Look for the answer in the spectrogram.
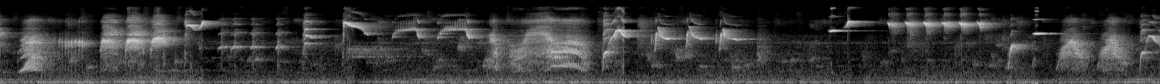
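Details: Black-winged starling song, full of variety: harsh raspy bursts, rattling chatters and clear downslurred whistles, with a quick run of high trilled notes near the end.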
